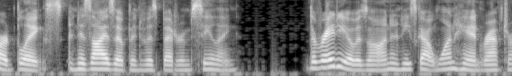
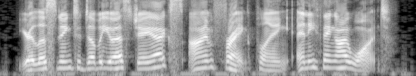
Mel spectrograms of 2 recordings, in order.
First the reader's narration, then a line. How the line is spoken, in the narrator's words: says loudly in Gerard's ear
